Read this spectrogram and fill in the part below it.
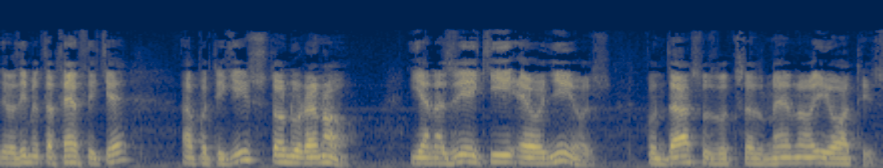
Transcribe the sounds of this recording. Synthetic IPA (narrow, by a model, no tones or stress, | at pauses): ðilɐðime̞t̪ɐfe̞ɾθice̞ | ɐpo̞t̪iʝist̪o̞nuɾɐno̞ | ʝɐnɐzie̞cie̞oɲio̰s | ko̞nd̪ɐst̪ozðo̞ksɐzme̞no̞io̞t̪is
